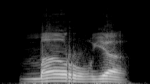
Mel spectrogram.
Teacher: Ra mati sebelumnya baris atas. Jadi kita kena tebalkan ra. Angkat pangkal lidah kita.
